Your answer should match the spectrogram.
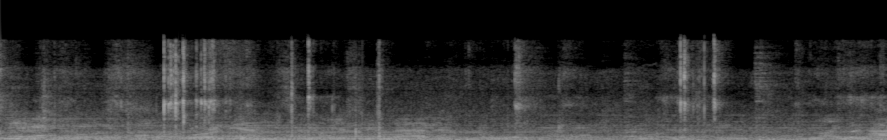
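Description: Casino chips clicking as they are stacked and set down on the felt table, a few scattered sharp clicks over a background of casino chatter and music.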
